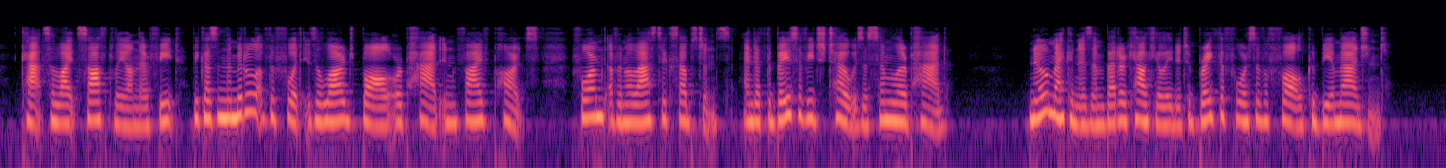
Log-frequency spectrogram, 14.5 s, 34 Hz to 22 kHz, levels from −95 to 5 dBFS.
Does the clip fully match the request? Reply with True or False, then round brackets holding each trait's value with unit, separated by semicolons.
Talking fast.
True (215 wpm)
